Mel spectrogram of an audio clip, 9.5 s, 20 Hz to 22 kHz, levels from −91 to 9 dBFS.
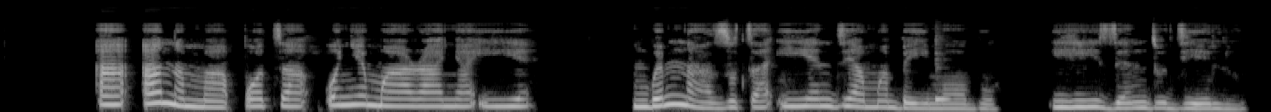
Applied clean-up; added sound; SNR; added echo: neural mask model RNNoise.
